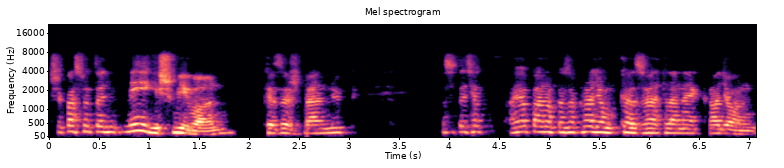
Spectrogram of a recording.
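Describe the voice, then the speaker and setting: This man's voice sits fairly high in pitch. He talks at a fairly slow pace with ordinary pitch variation. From Vojvodina, Serbia (Hungarian minority, Zenta). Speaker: researcher, mathematician. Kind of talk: casual interview. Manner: halting, many repeated words.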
